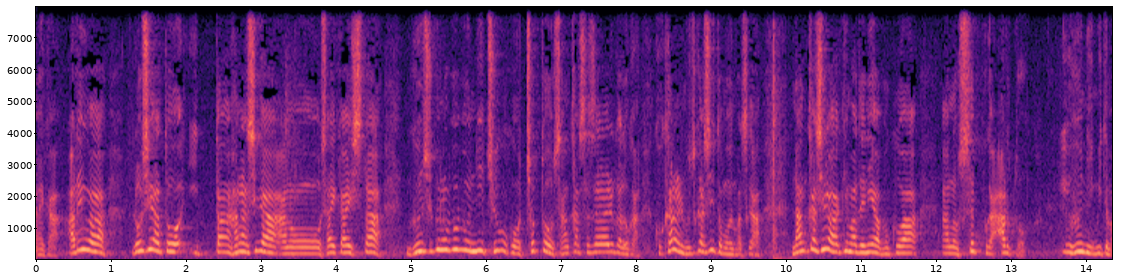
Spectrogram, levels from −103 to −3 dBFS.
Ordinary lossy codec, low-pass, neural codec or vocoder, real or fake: none; none; none; real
